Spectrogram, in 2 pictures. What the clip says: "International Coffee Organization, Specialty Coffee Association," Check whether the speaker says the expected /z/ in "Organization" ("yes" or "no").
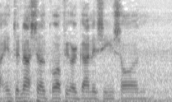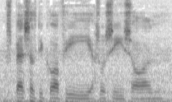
no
